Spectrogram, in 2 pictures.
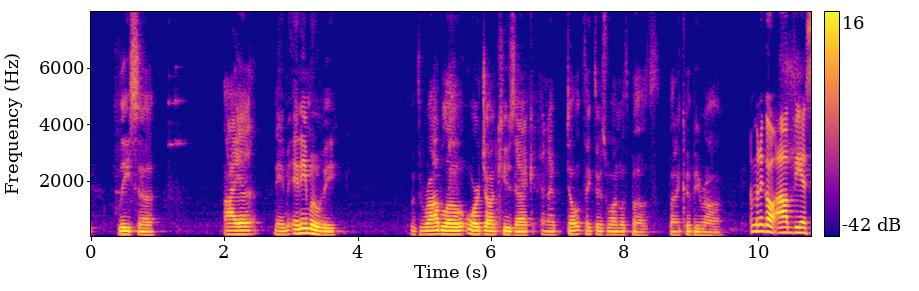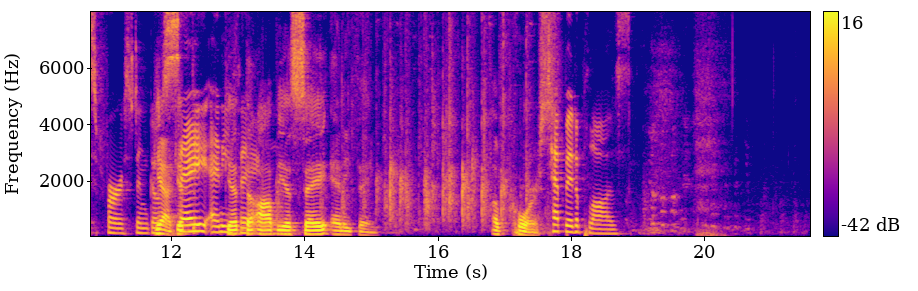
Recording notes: Live from Fantastic Fest in Austin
